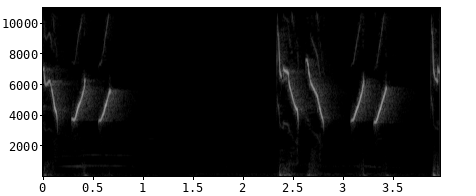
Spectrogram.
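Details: Javan white-eye song played to prompt other white-eyes to respond: high, thin, rapid chirps in short bursts of two to four notes, some sweeping down and others rising, separated by a silent gap.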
